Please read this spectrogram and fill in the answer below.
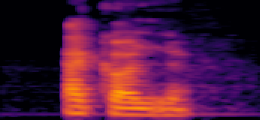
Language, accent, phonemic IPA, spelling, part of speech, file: French, Canada, /a.kɔl/, accole, verb, LL-Q150 (fra)-accole.wav
- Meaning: inflection of accoler: 1. first/third-person singular present indicative/subjunctive 2. second-person singular imperative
